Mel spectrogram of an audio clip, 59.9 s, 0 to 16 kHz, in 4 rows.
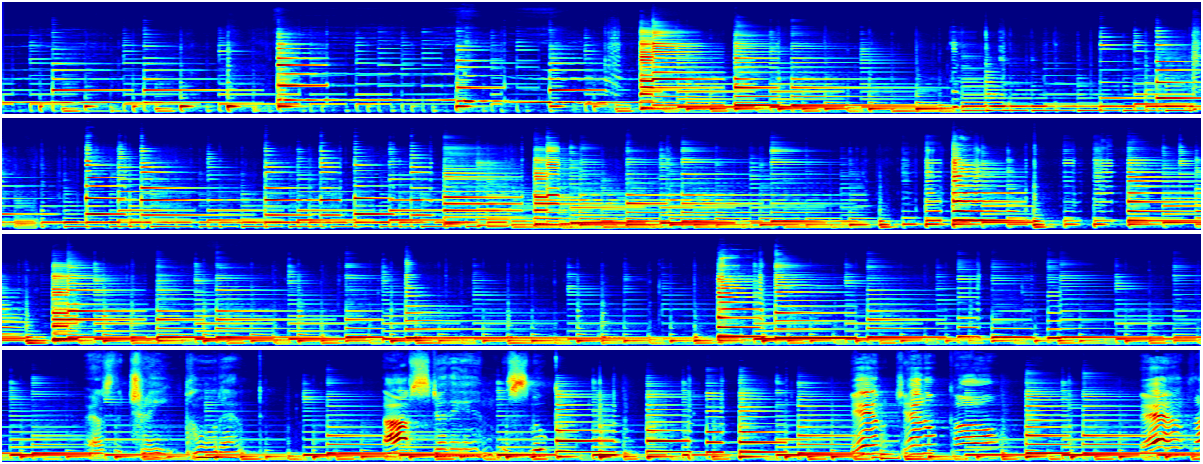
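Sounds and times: solo guitar playing melody and bass: 0.0 - 59.9.

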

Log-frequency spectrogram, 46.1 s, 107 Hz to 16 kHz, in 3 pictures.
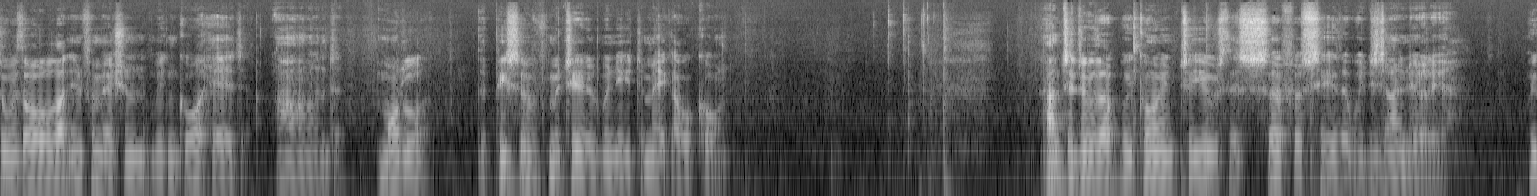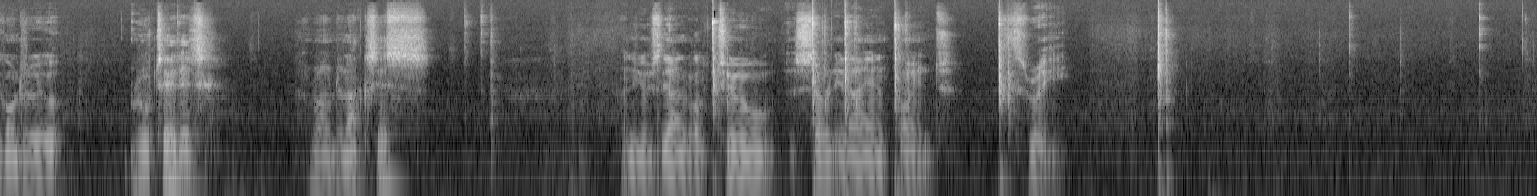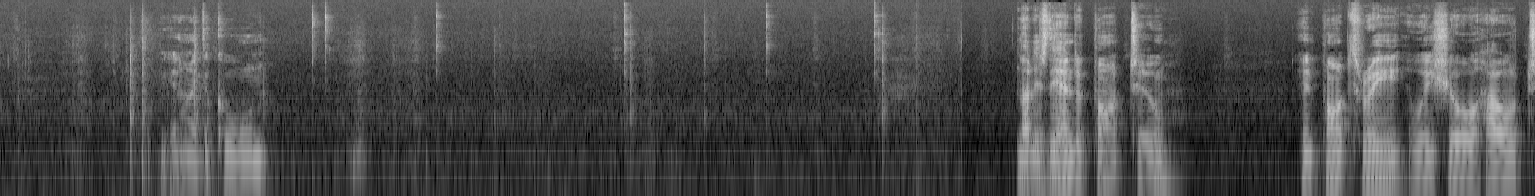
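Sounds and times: keyboard keys clicking: 25.4 - 25.6.

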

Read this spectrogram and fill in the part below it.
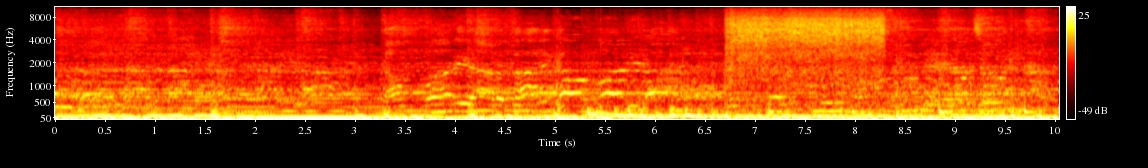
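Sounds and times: crowd noise: 0.0 - 10.0
live band playing: 0.0 - 10.0
smoke jet hissing: 6.7 - 8.4.

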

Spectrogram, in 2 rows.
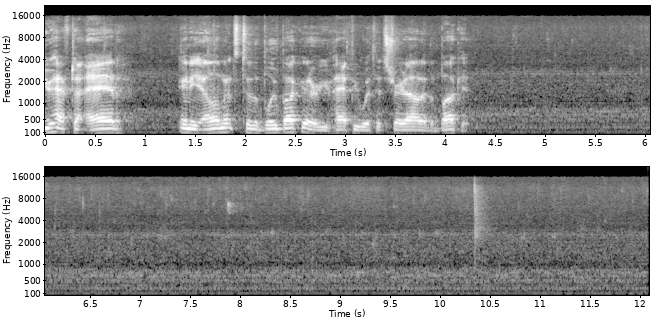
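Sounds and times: low pump hum: 0.0 - 12.0
water moving through aquarium: 0.0 - 12.0.

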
